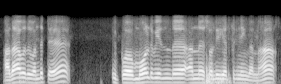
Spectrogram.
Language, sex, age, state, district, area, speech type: Tamil, male, 30-45, Tamil Nadu, Krishnagiri, rural, conversation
